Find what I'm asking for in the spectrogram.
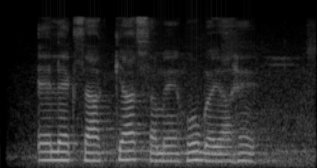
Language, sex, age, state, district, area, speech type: Hindi, male, 18-30, Madhya Pradesh, Hoshangabad, urban, read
